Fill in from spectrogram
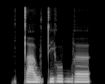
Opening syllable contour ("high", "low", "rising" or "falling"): low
